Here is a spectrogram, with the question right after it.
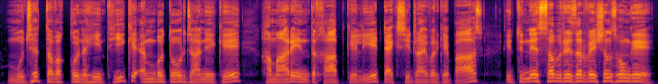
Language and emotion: Urdu, surprised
